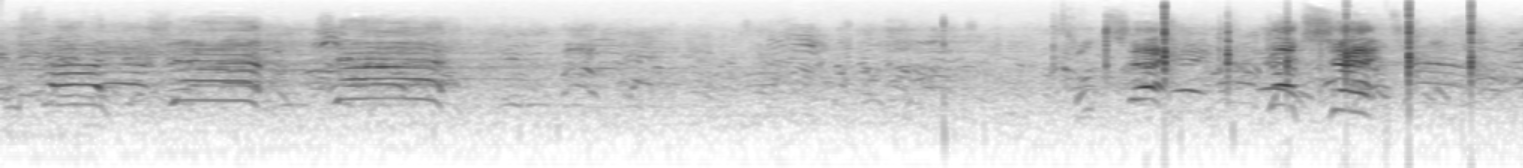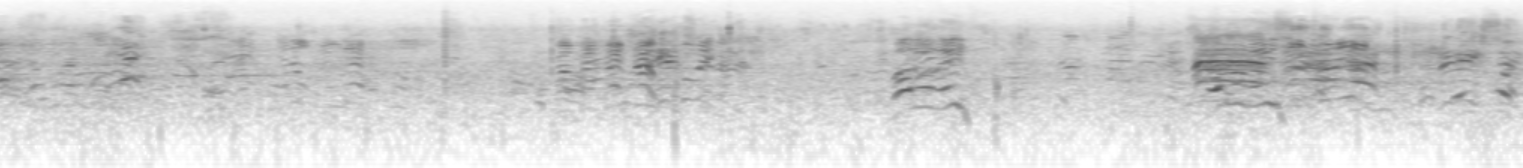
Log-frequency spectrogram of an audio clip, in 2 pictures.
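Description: Young players shout calls to each other outdoors, some distance away.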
